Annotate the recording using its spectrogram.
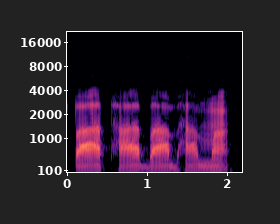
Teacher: फिर है पा वर्ग, पा, फा, बा, भा, मा। ये क्या है? ओष्ठ व्यंजन है।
